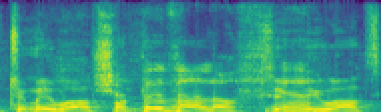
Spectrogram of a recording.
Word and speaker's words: Shapovalov: He lost his first set, and that's a good pronunciation. It took me a while. Shapovalov.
